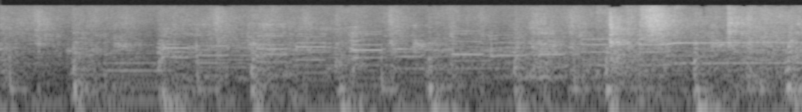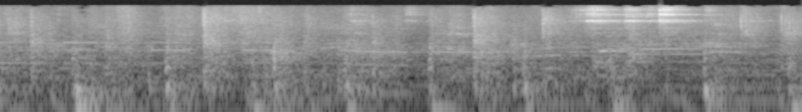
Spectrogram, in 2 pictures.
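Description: Background music with a steady beat and a melody.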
